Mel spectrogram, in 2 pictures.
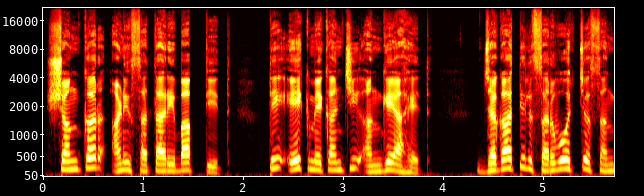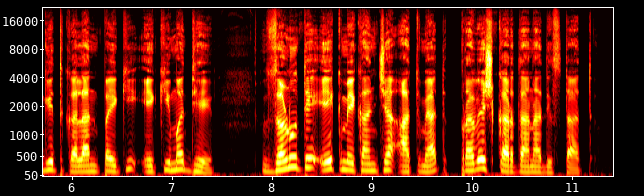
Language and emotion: Marathi, neutral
